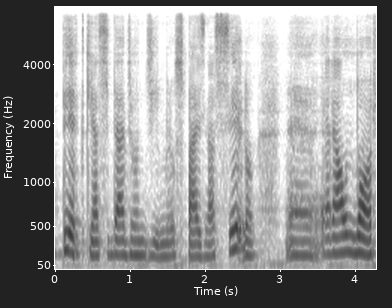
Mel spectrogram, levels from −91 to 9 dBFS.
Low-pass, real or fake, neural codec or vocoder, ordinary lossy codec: 7.2 kHz; fake; codec, 24 kHz, 1 kbps, SNAC; none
